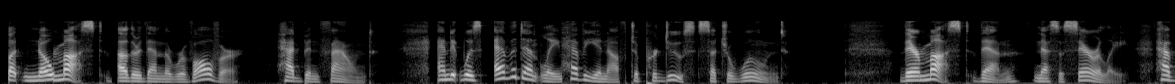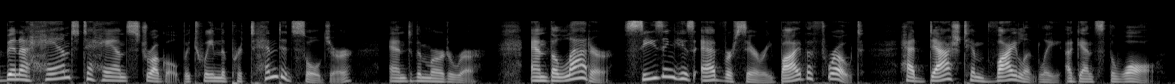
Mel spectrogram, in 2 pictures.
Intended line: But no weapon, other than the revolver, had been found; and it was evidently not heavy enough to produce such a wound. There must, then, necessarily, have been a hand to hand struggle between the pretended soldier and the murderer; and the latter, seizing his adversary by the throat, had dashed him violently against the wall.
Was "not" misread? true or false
true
